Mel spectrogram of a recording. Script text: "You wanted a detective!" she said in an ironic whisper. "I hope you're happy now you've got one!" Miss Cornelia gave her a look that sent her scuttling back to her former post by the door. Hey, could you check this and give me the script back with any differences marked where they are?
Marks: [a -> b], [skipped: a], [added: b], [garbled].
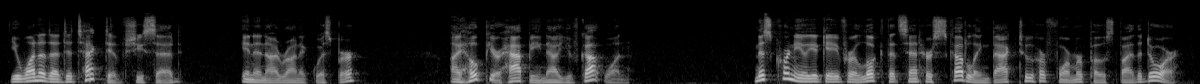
"You wanted a detective!" she said in an ironic whisper. "I hope you're happy now you've got one!" Miss Cornelia gave her a look that sent her scuttling back to her former post by the door.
